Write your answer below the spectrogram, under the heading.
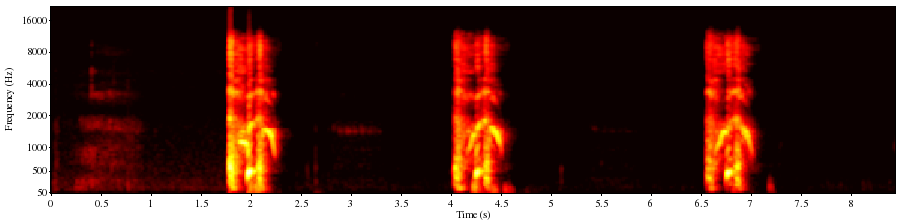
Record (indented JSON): {
  "three_cough_length": "8.4 s",
  "three_cough_amplitude": 32768,
  "three_cough_signal_mean_std_ratio": 0.25,
  "survey_phase": "beta (2021-08-13 to 2022-03-07)",
  "age": "65+",
  "gender": "Female",
  "wearing_mask": "No",
  "symptom_none": true,
  "smoker_status": "Never smoked",
  "respiratory_condition_asthma": false,
  "respiratory_condition_other": false,
  "recruitment_source": "REACT",
  "submission_delay": "1 day",
  "covid_test_result": "Negative",
  "covid_test_method": "RT-qPCR"
}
